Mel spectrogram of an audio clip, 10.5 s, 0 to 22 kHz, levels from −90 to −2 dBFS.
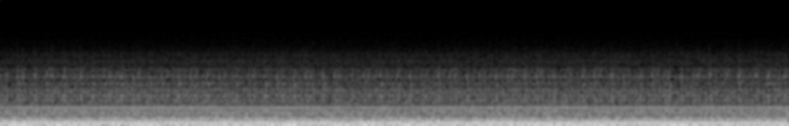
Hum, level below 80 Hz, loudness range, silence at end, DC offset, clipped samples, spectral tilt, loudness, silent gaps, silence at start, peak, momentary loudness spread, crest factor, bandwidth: none; -22 dBFS; 0 LU; 0 s; under 0.1%; under 0.1%; -11.5 dB/octave; -23 LUFS; none; 0 s; -6 dBFS; 1 LU; 14 dB; 3.1 kHz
